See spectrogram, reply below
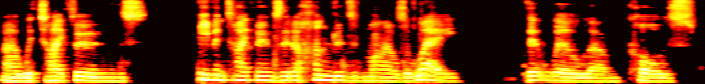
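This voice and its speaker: A middle-aged man, an archaeologist, explaining things in an interview in a relaxed way, with fillers and restarts. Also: medium pitch. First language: English. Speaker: archaeologist guest.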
